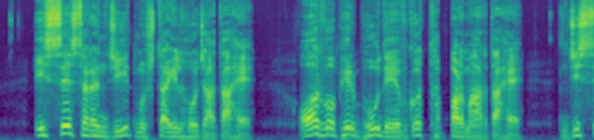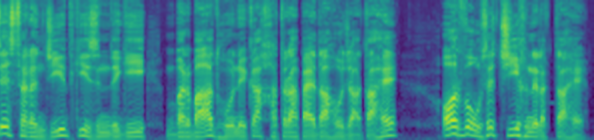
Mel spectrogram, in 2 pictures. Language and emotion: Urdu, neutral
